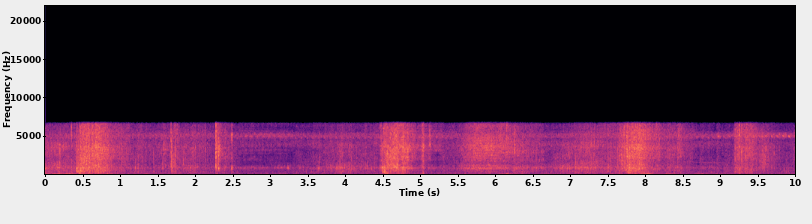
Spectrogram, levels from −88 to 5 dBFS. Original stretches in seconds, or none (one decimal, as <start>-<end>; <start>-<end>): 0.0-2.6; 3.3-4.4; 5.3-10.0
